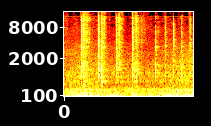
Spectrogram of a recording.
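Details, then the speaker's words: Lowered car with custom cat-back exhaust of about 2–2.5 inch, at idle under the car: sharp tinny rattles, roughly three a second, from something loose inside the catalytic converter, no shield touching; the cat needs replacing. "But you can hear this. That's awful. Let me do something quick. Yep. It's something inside here."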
